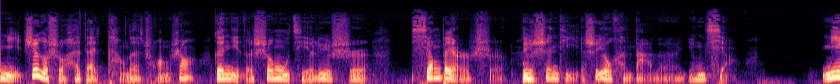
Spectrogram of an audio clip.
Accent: China; 但是不符合我们中国人的体质

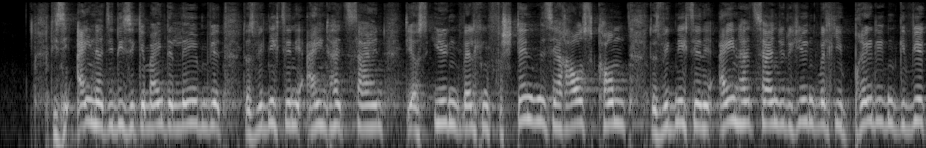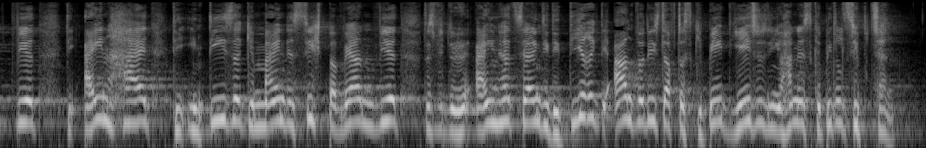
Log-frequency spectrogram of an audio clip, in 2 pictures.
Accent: Austria; Und ich sagte zu ihm, ich bin Österreicher.

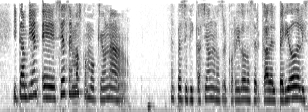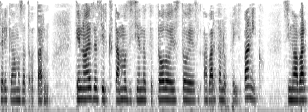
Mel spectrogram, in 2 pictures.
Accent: Quito, Pichincha, Ecuador; nosotros como estudiantes, ex estudiantes y también como ciudadanos quiteños nos damos cuenta

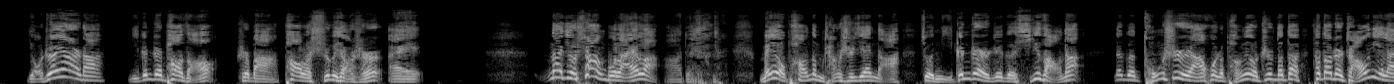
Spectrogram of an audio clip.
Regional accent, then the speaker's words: Northeast China, China; 可不就是我老家的事儿吗？东北嘛，东北人就好泡个澡。

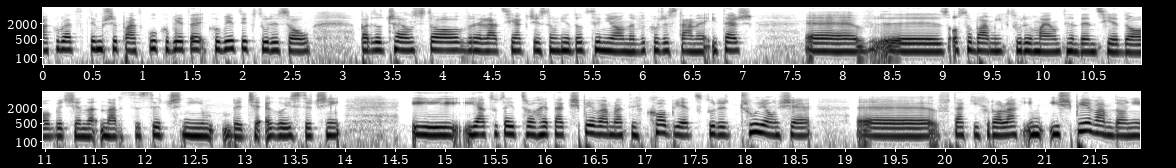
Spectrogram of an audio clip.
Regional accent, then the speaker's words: United States; Jestem Polką Amerykanką, wychowałam się w Stanach i te dwa języki mam w palcu od urodzenia.

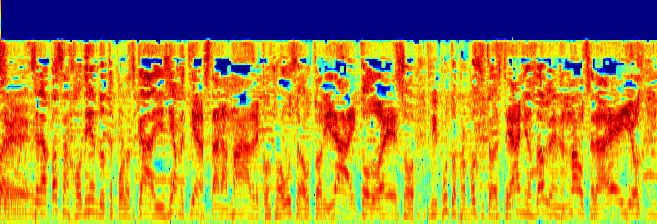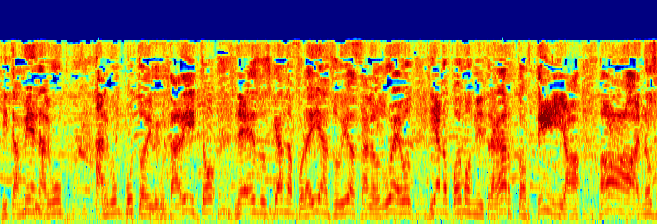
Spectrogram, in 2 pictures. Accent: Veracruz, Mexico; Sí, yo soy de Veracruz, mera.

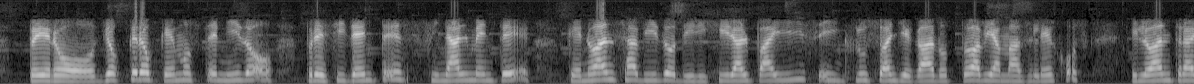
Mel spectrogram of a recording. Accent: Mexico; sí creo que los gobiernos que promueven los oficios aquí en mi país, pues serían los que más beneficio le harían a México

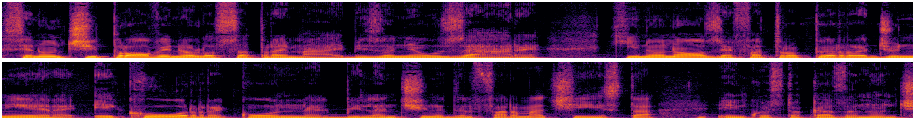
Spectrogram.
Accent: Milan, Lombardy, Italy; da milanese

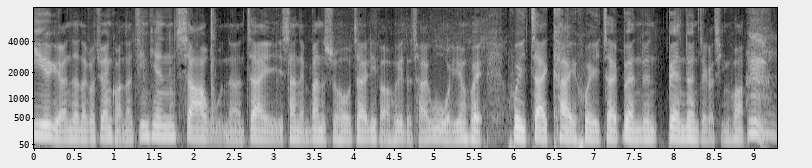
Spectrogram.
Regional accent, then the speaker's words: Hong Kong; 其实作为一个港人呢

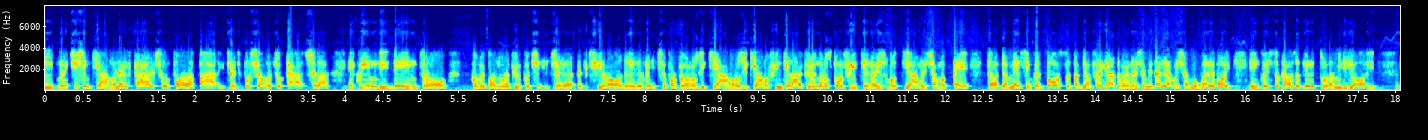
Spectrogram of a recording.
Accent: Piedmont, Italy; Io sono piemontese

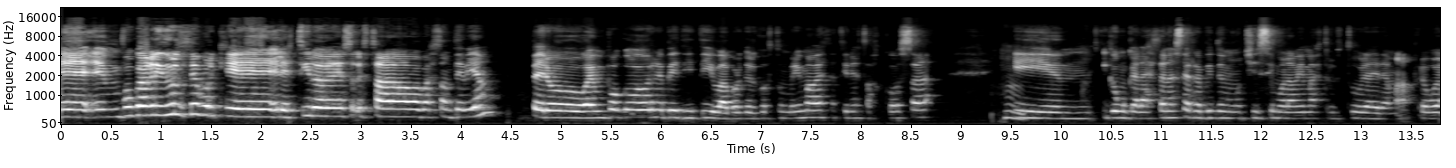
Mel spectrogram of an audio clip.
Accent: Jaén, Andalusia, Spain; Luego nos metimos a hacer un festival de literatura al año en Jaén, que es de donde yo soy.

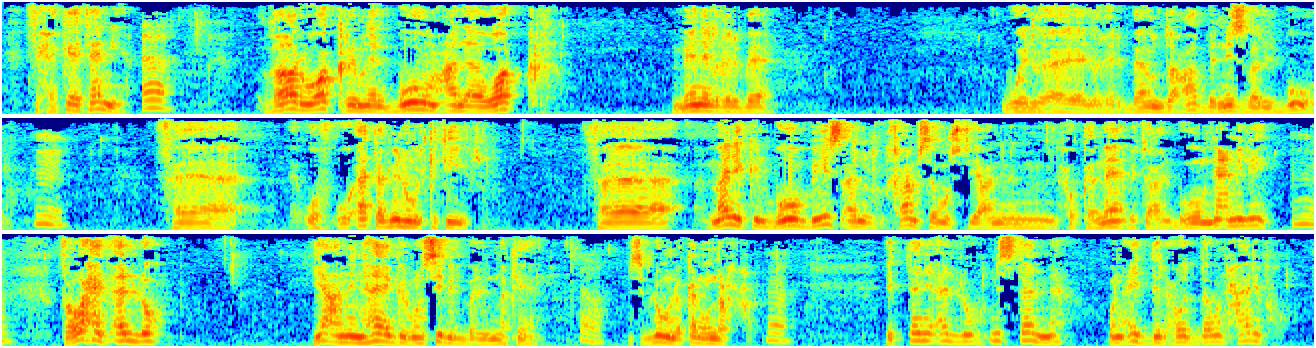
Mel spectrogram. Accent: Egypt; كلنا كنا بنخجل من أنفسنا وبنخجل نحن نقول مصريين

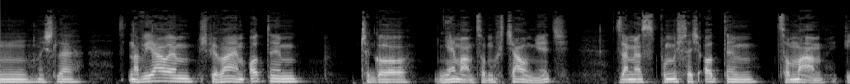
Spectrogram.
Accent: Gdańsk, Pomeranian Voivodeship, Poland; moved away as an adult; also born or lived in Frankfurt am Main; now in Berlin, Germany; urodziłem się we Frankfurcie nad Menem. Aha. Mieszkałem tam przez 6 lat, potem się wyprowadziłem z moją rodzinką do Gdańska i tam całe swoje życie spędziłem, do szkoły chodziłem i w Berlinie mieszkam od września zeszłego roku

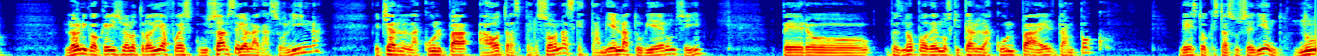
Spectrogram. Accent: Mexico; lo que debemos temer todos nosotros como mexicanos

